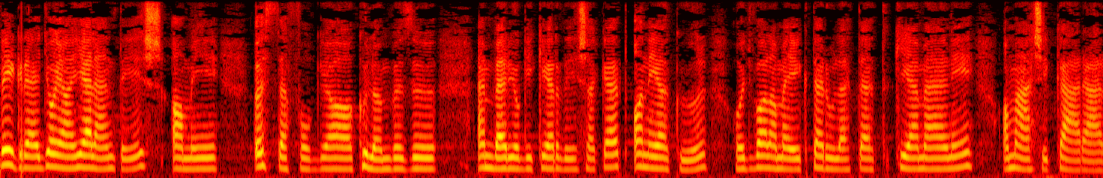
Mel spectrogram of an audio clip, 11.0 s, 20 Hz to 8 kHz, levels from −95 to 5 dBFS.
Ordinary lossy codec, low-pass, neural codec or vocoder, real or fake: none; none; none; real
